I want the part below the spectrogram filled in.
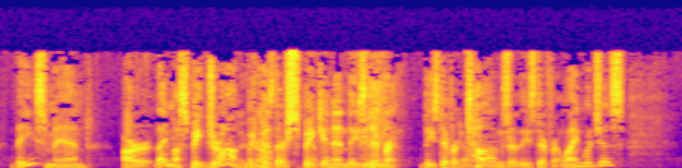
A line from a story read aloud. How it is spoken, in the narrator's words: people that were mocking, and they were saying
